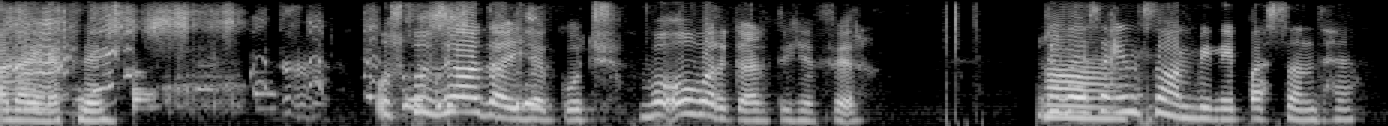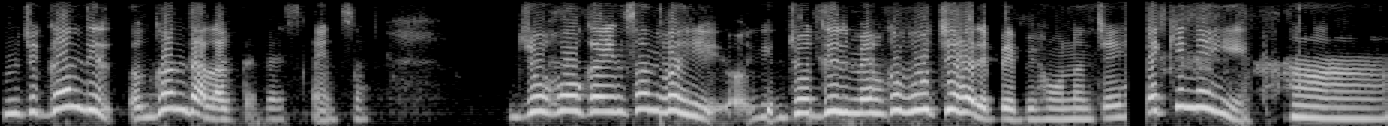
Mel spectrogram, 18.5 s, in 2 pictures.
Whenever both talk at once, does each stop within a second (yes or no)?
yes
